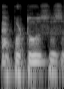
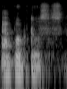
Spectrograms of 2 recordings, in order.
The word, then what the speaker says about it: apoptosis: It could be pronounced as apoptosis or apoptosis. Actually, there is no consensus as to how to pronounce this as of now.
